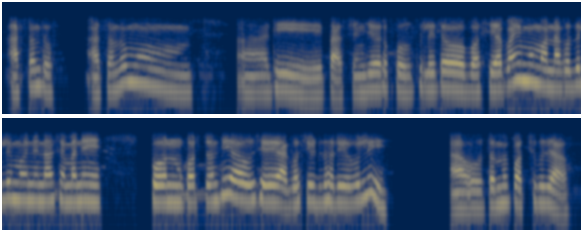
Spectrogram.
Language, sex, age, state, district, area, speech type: Odia, female, 60+, Odisha, Jharsuguda, rural, conversation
